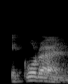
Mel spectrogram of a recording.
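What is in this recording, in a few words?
"ekoran", Malay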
